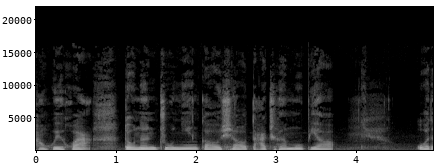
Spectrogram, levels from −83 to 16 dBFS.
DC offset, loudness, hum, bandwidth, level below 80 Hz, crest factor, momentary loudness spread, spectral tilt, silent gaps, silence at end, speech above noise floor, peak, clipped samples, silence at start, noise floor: under 0.1%; -25 LUFS; none; 16 kHz; -54 dBFS; 16 dB; 16 LU; -6 dB/octave; none; 0 s; 28 dB; -10 dBFS; under 0.1%; 0 s; -53 dBFS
